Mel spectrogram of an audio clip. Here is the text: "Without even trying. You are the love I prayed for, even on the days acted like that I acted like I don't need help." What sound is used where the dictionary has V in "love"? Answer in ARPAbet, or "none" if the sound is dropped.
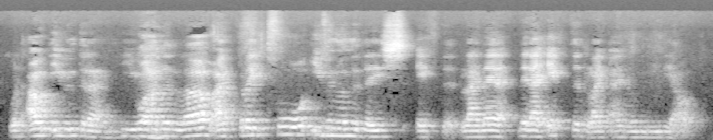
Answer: V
